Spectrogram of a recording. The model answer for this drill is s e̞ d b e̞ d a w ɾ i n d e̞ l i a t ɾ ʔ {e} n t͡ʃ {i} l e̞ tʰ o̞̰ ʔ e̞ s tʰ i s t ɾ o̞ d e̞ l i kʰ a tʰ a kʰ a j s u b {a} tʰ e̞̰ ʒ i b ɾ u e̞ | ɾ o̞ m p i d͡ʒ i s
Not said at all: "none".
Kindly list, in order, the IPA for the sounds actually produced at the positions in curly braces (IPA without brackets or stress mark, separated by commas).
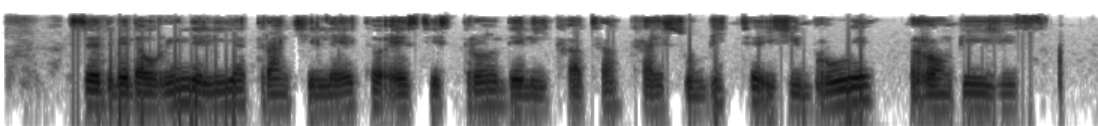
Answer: a, i, i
